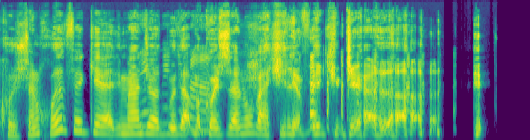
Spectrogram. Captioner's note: laughs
